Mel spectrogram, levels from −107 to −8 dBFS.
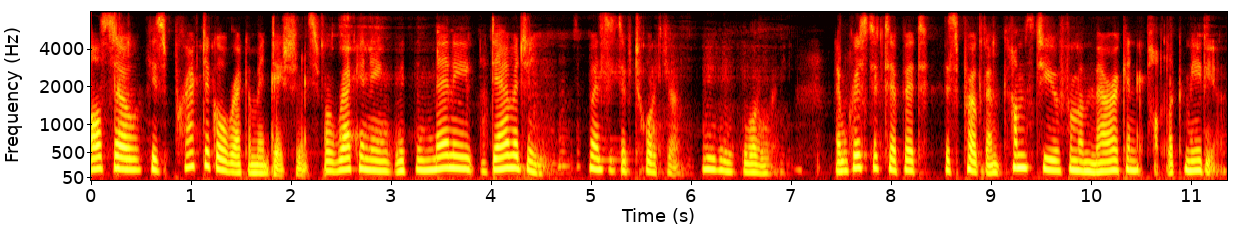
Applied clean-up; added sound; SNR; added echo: neural mask model DeepFilterNet 3.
